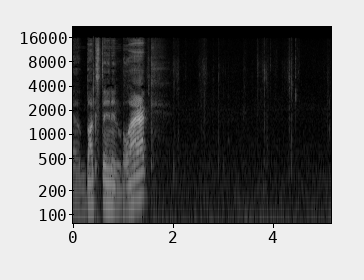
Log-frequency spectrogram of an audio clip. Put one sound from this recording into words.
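Trading cards rustle and flick softly as they are shuffled by hand.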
